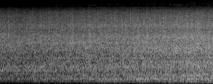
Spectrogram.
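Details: 2003 Ford Explorer Limited, 4.0L six-cylinder, idling with hood open: steady, even hiss-and-hum, no knocks, misses or rhythm changes; healthy smooth idle.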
